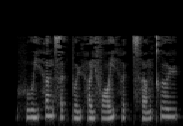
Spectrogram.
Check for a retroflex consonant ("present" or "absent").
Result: absent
